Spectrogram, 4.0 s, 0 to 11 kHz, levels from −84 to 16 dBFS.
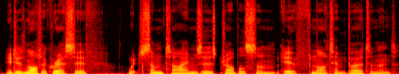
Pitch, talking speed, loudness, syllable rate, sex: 90 Hz, 165 wpm, -20 LUFS, 6.3 syllables/s, male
